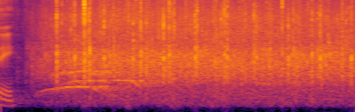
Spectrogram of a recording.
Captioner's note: audience applauding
